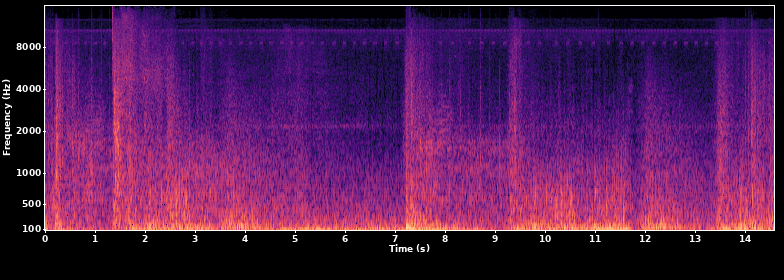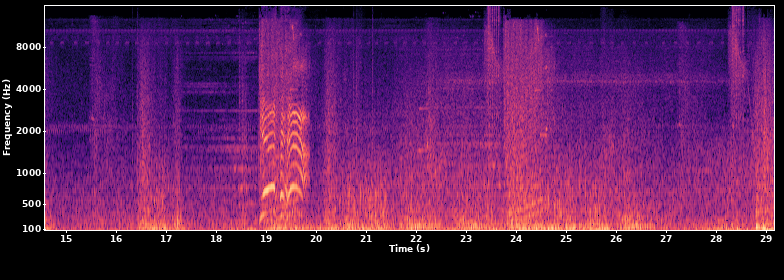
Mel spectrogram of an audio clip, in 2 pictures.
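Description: Heavy footsteps pound quickly across the ground.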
